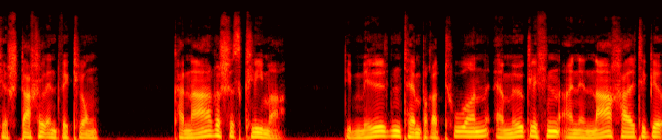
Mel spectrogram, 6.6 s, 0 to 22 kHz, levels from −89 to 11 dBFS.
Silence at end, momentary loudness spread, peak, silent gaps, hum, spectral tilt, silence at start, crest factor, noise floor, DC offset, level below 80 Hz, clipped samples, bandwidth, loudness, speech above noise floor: 0 s; 8 LU; -8 dBFS; none; none; -7 dB/octave; 0 s; 16 dB; -61 dBFS; under 0.1%; -42 dBFS; under 0.1%; 13.5 kHz; -23 LUFS; 39 dB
